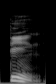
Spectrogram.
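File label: "ding", Chinese, fourth tone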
